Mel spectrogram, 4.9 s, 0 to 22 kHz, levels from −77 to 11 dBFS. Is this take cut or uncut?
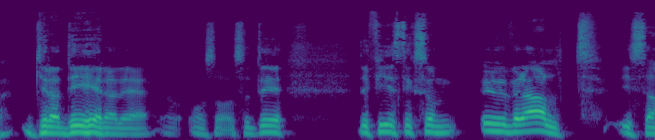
uncut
